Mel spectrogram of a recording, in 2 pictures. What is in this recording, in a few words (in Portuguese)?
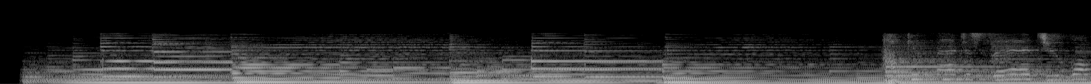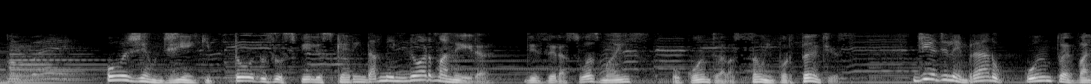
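PARA TIA, Masculino; Dia das Mães; Telemensagens 2017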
